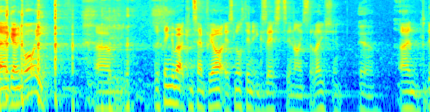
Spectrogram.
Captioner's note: laughter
